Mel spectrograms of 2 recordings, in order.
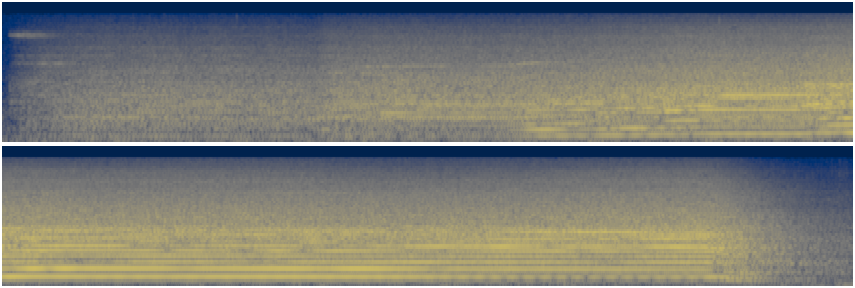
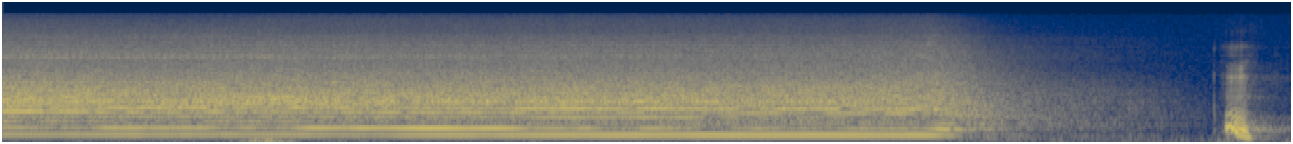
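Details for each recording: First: Beetleweight combat robot weapon belt drive after pulley redesign, belt at second-highest tension, zero to full power: clean tone climbing smoothly over about three seconds, holding steady without rattle or slapping; normal spin-up. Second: Beetleweight combat robot weapon spin-up test: steady motor whine barely climbs in pitch, fails to accelerate past about half power, then coasts down; weapon labors as belt slips on plastic pulley.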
